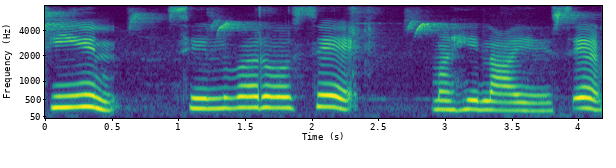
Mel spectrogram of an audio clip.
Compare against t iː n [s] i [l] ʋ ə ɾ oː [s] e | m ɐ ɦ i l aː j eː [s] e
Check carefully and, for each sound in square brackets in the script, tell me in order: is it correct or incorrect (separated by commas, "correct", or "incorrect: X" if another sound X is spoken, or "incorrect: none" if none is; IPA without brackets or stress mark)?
correct, correct, correct, correct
